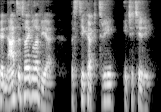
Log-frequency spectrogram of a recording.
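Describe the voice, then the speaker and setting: A man with an English accent speaks with lively intonation and a dark, mellow, somewhat breathy tone. The recording is very clean, with a silent background. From United States. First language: English (speaking Russian). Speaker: pastor and missionary. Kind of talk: Bible teaching.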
